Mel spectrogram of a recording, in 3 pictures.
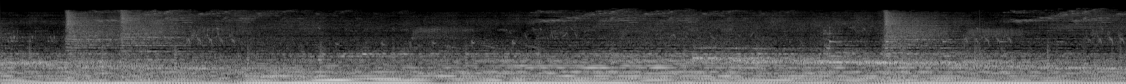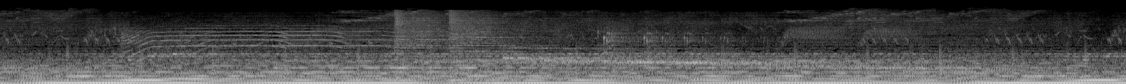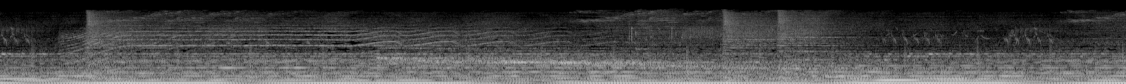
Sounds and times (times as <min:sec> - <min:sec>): Music: 0:00.0 - 0:33.7.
